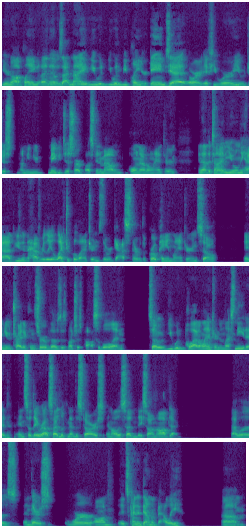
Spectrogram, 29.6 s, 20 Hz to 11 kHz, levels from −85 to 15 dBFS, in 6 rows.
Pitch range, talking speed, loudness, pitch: 100-120 Hz, 225 wpm, -22 LUFS, 110 Hz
